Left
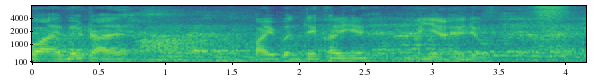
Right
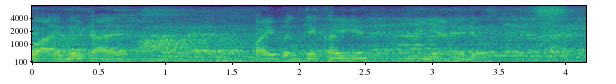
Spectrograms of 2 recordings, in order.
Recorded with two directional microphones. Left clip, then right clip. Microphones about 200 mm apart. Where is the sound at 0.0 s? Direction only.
15° right (ahead or behind).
